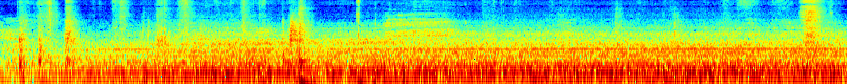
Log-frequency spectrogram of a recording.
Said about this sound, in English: All right, you can hear the fryer.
